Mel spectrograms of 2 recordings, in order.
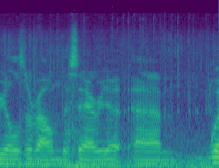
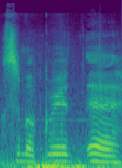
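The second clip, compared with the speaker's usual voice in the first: loud self-correction; 6 semitones higher, 10 dB louder than usual. Real, not acted.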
